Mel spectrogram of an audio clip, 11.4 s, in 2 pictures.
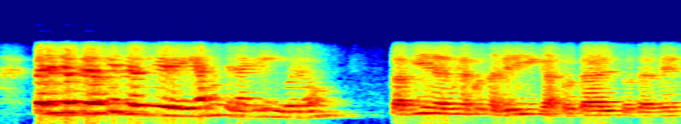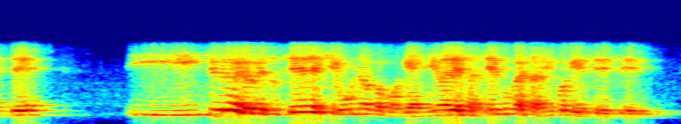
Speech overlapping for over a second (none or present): none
